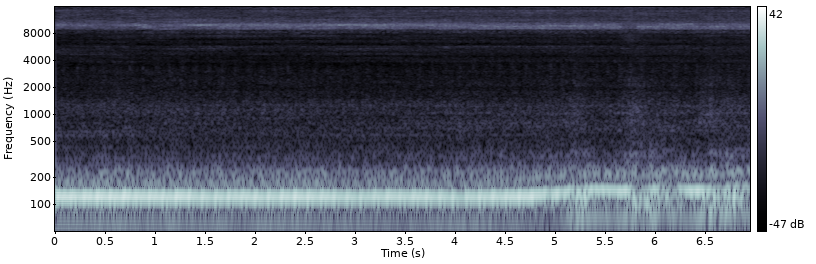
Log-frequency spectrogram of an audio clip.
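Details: 383 Chevrolet V8 newly fitted with FiTech 30002 throttle-body fuel injection, fuel pump wired to FiTech orange wire and system primed: deep, steady idle hum holding even pitch, slight shift near the end as speed settles, normal idle.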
